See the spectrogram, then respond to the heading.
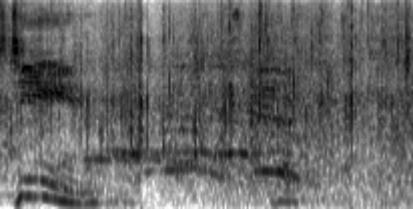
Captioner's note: audience applause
